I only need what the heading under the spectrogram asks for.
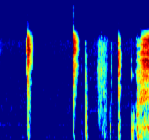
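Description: A lighter is flicked several times to light a Newport cigarette, sharp irregular clicks with brief scratchy rasps between them, ending in a short burst of hissing noise.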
